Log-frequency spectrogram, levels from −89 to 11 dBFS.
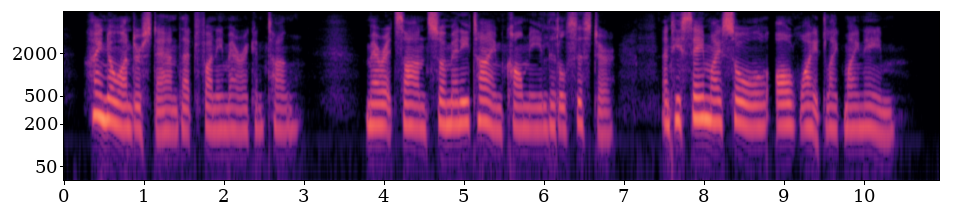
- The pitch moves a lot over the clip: No, average, 2.9 semitones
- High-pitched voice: No, medium, 180 Hz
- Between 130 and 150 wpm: Yes, average, 145 wpm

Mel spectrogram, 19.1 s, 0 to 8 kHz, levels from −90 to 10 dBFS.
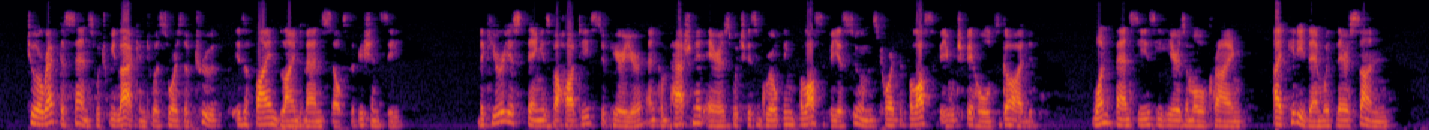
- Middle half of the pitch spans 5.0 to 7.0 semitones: No, average, 3.7 semitones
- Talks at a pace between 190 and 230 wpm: No, average, 165 wpm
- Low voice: Yes, low, 120 Hz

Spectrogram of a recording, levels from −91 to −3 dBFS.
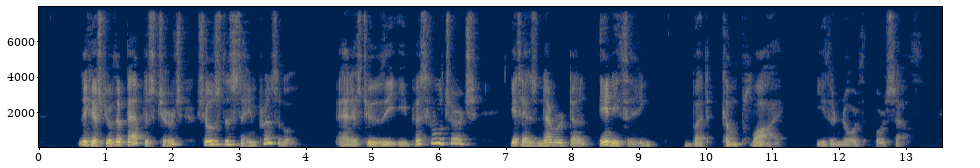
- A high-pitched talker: No, low, 135 Hz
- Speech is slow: Yes, slow, 120 wpm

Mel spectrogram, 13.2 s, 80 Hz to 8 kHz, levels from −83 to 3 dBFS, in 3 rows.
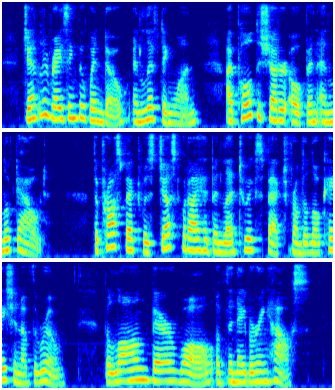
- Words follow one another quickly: No, average, 180 wpm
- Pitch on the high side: Yes, high, 195 Hz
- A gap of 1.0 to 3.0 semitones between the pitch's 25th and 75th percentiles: No, average, 3.8 semitones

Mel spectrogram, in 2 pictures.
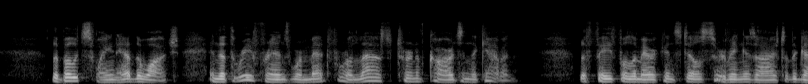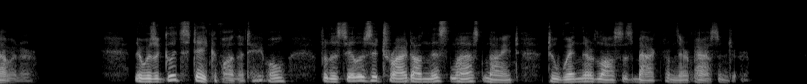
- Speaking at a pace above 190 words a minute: Yes, fast, 205 wpm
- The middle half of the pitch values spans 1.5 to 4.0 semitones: No, average, 4.4 semitones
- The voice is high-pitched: No, low, 125 Hz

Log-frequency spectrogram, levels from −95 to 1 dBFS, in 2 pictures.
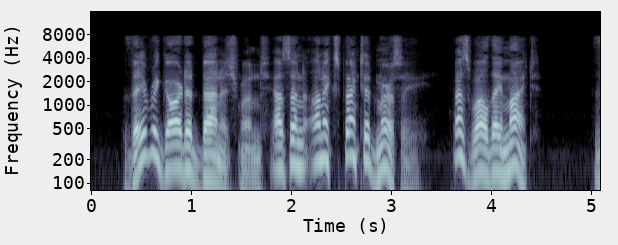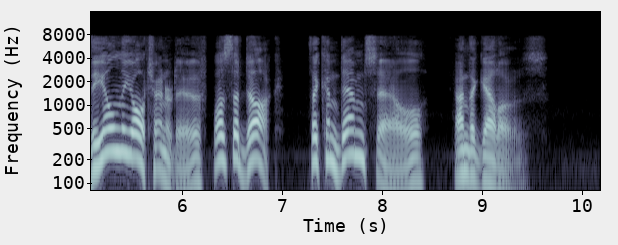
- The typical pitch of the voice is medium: Yes, medium, 155 Hz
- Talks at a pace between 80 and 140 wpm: Yes, slow, 135 wpm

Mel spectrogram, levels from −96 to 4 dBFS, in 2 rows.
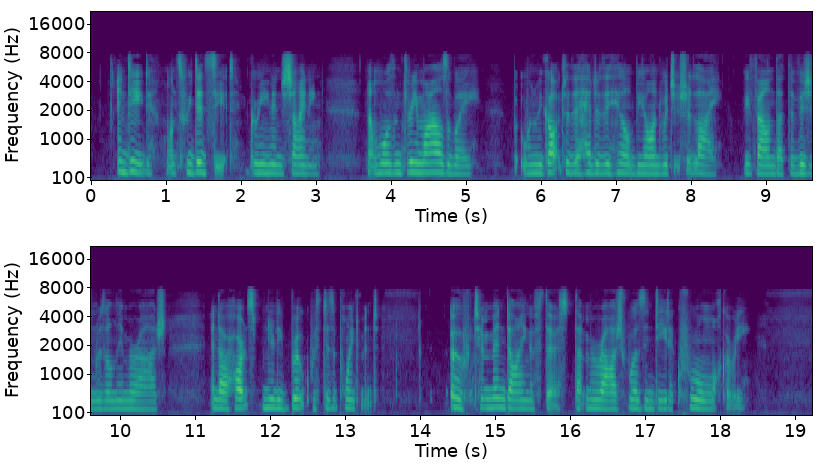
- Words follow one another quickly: No, average, 185 wpm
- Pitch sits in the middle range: No, high, 205 Hz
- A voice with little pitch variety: Yes, narrow, 1.9 semitones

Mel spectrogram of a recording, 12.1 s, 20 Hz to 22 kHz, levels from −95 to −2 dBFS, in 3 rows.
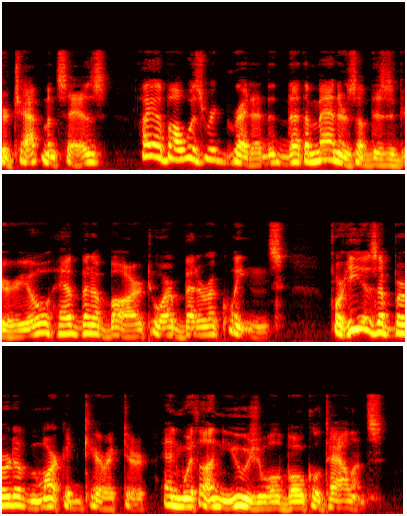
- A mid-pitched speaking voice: Yes, medium, 150 Hz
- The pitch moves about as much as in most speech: No, wide, 6.5 semitones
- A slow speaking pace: No, average, 165 wpm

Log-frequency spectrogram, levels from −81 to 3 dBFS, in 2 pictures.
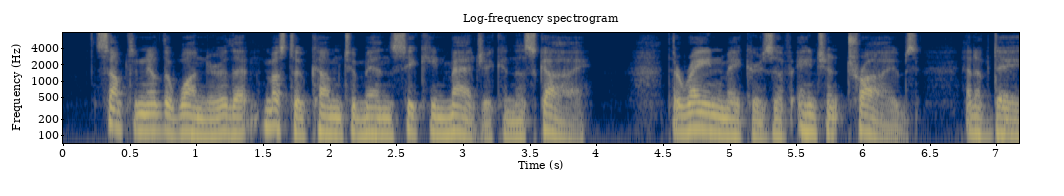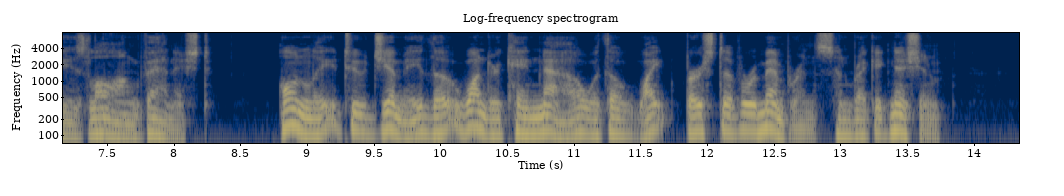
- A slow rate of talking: No, average, 165 wpm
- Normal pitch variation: Yes, average, 3.8 semitones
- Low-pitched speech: Yes, low, 105 Hz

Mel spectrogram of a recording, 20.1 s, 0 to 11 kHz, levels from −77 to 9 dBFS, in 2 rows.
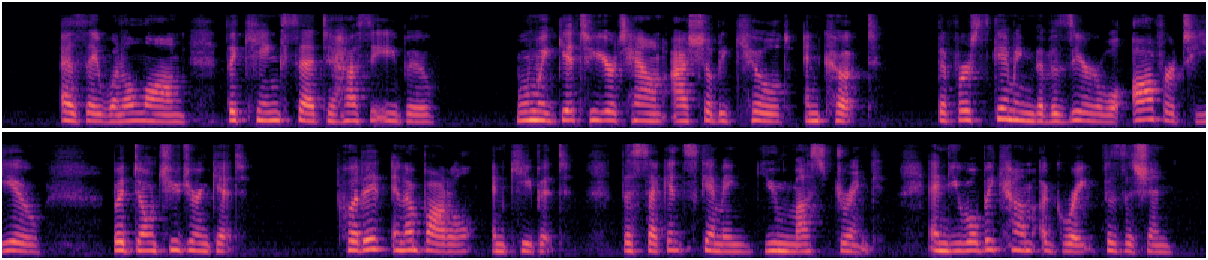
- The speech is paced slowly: No, average, 165 wpm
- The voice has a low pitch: No, high, 205 Hz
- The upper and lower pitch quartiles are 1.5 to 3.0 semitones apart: Yes, narrow, 2.4 semitones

